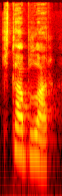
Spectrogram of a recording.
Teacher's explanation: Burada B-dan sonra L samit olduğuna görə kitablar kitab səhifəsi kimi tələffüz olunur. Yəni B P-ya çevrilir tələffüz zamanı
